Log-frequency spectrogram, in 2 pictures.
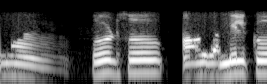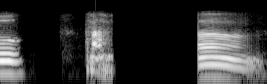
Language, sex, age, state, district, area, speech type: Telugu, male, 60+, Andhra Pradesh, Bapatla, urban, conversation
